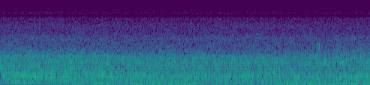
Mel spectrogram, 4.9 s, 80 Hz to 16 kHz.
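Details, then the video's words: Bees on 14 April 2013, early spring after a long winter, with colonies out of winter in good shape and queens laying for a week; a steady low droning hum holds throughout, no breaks. "Pszczoły, 14 kwietnia 2013"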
